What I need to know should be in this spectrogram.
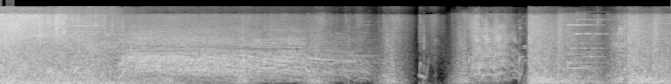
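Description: Cartoonish battle sound effects clash and clatter.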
